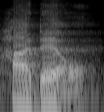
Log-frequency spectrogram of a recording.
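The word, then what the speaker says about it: Hidell: Oswald's alias was Alec Heidel h-i-d-e-l-l as in rhymes with Fidel and he he he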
